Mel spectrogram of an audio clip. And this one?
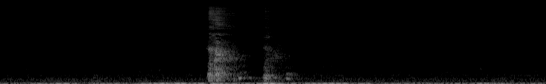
An ordinary cough, recording during illness.
sick, throat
